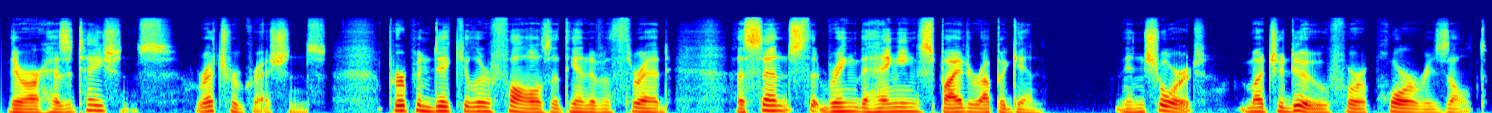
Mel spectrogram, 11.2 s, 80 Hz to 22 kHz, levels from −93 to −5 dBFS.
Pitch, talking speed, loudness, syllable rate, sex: 135 Hz, 150 wpm, -19 LUFS, 5.0 syllables/s, male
